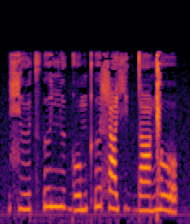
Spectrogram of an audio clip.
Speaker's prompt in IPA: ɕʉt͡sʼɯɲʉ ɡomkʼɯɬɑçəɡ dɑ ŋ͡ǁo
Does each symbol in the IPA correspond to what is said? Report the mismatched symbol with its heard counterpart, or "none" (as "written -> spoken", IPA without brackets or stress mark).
none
